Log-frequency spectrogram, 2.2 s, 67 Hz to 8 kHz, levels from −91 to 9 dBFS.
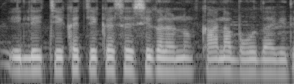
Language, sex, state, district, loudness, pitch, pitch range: Kannada, male, Karnataka, Koppal, -18 LUFS, 150 Hz, 140-150 Hz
